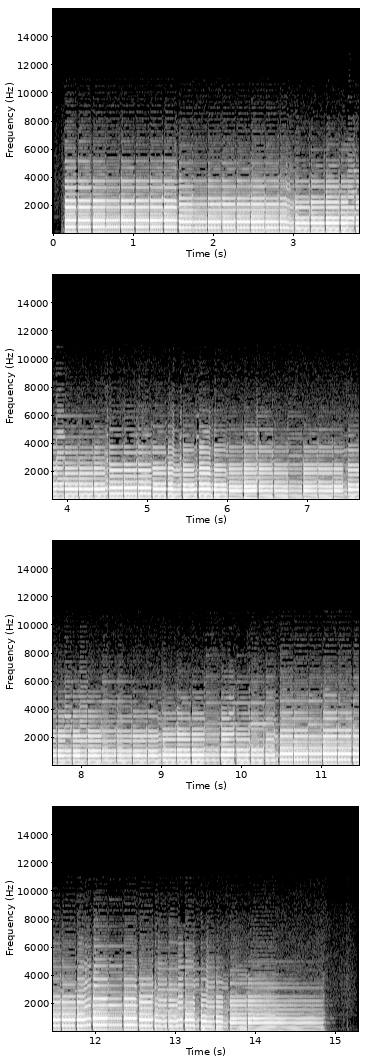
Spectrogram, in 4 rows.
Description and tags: game intro 1
simple game song proper to use in menus or intros.
cartoon, retro, song, soundtrack, spaceship, video-game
